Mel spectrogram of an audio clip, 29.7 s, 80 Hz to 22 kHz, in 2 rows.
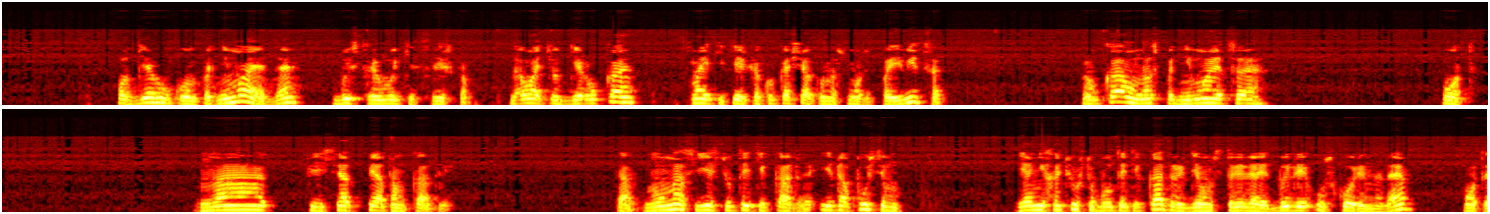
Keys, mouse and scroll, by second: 2.2 space, 2.7-3.7 middle drag, 5.0 middle click, 9.2-10.2 drag, 11.0 click, 12.2-18.9 drag, 23.3-24.3 drag, 24.9 click, 26.0-29.7 drag.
